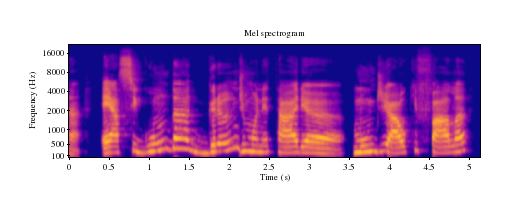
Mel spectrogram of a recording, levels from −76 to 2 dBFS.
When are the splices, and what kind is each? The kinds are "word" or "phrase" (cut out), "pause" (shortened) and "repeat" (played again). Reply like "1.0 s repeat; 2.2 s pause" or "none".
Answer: 2.1 s word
